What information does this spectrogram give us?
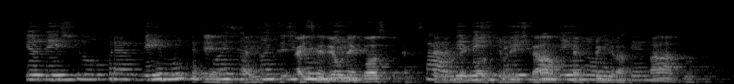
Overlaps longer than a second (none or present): present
